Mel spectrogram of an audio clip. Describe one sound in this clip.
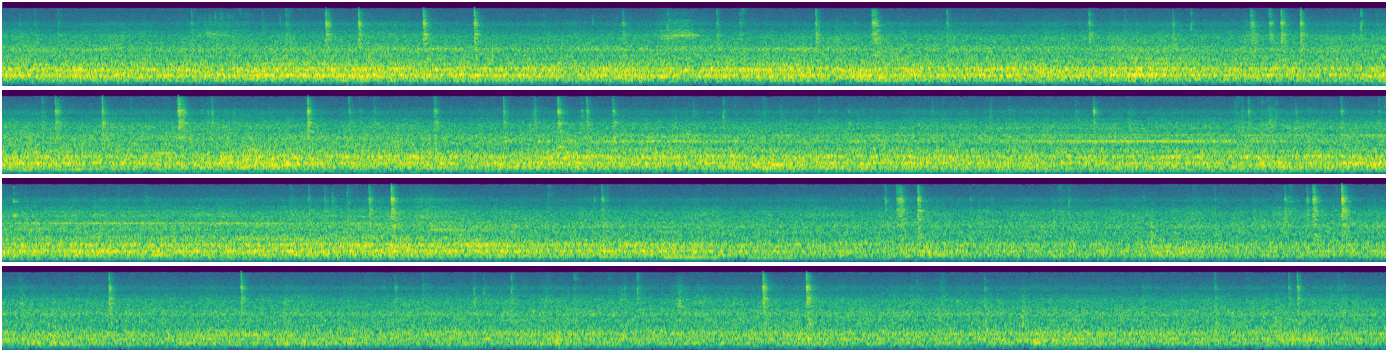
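Train wheels rumble and click over rail joints on a steel bridge.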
